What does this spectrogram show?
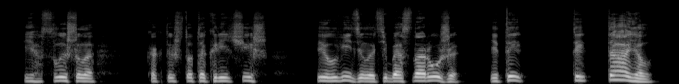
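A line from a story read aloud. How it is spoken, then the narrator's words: Sobbing. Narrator (Russian): всхлипнула Джейн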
